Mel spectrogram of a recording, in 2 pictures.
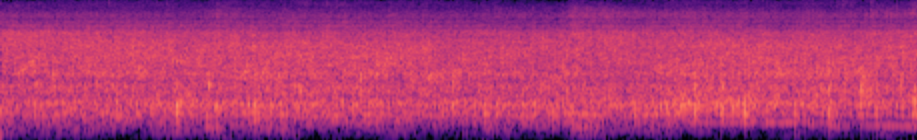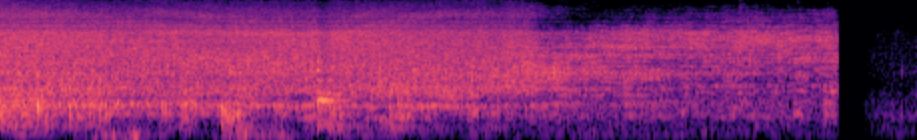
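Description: Hilsa fish heads fry in a pan, giving a loud, continuous sizzle with stirring scrapes that holds steady and then cuts off abruptly at the end.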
